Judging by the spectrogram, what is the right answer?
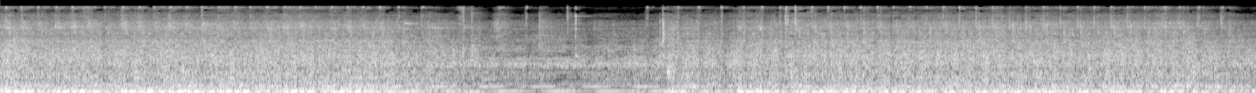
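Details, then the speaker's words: Scooter runs unevenly, dipping and stumbling mid-clip before picking up, despite a new spark plug and a new non-original injector; fuel pump normal. Fuel injector fault. "Oke, busi sudah kita ganti, kok busi sudah kita ganti baru, dan injektor ini yang baru juga, namun di sini masih berbet."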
